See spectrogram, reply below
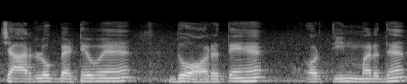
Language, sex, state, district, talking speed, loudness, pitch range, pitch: Hindi, male, Odisha, Khordha, 175 wpm, -15 LUFS, 135-150 Hz, 145 Hz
